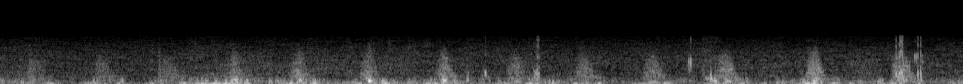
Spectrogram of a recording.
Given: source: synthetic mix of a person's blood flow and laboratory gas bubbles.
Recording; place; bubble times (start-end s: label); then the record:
Doppler ultrasound of blood flow; subclavian vein
4.65-4.70 s: bubbles
4.82-4.89 s: bubbles
5.27-5.41 s: bubbles
6.87-6.94 s: bubbles
7.02-7.21 s: bubbles
8.90-9.26 s: bubbles
From the record:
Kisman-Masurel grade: 121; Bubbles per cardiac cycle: 1 to 2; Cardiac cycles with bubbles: 10 to 50%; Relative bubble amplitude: barely perceptible (0.100 to 0.250); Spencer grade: 2 (many but less than half of the cardiac periods contain bubble signals, singularly or in groups); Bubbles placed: anywhere in the cardiac cycle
